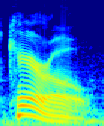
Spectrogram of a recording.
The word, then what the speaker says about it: Cairo: Comstock died before his vision materialized, but the name stuck, pronounced not like the Egyptian city, but as Cairo, a local distinction that has persisted for two centuries.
